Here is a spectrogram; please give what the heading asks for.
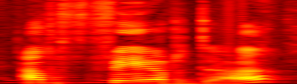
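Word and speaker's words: Alverde: It is Alverda, and you would say in German, you pronounce the V's with an F, Alverda.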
